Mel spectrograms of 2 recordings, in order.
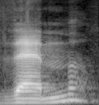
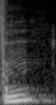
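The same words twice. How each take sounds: First: The word is said in its full form. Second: The word is reduced to a weak form. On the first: "Rather than them" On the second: "about them"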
